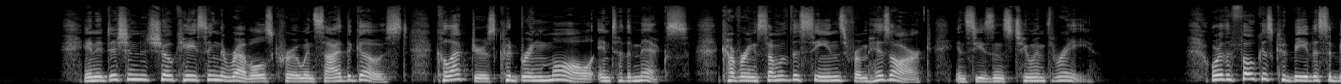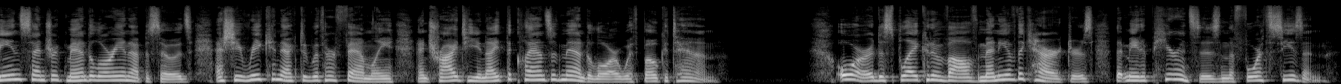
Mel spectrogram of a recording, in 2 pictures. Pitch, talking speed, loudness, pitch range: 180 Hz, 160 wpm, -20 LUFS, 150-205 Hz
